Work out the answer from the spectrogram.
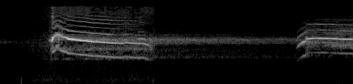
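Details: Two shrill hawk screams, used to scare birds: the first falls steadily in pitch and leaves a long echo, and the second, flatter call begins near the end.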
